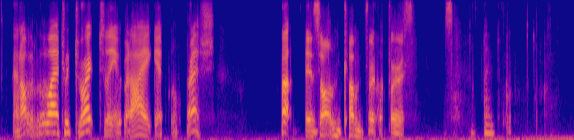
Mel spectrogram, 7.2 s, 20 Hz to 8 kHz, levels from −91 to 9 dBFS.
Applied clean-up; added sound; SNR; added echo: neural diffusion model UNIVERSE++.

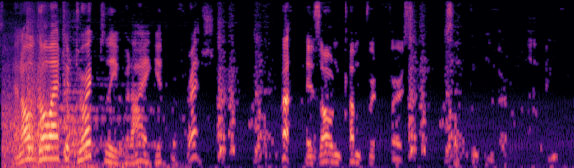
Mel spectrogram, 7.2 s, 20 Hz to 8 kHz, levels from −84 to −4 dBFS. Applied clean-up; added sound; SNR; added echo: classical method spectral subtraction.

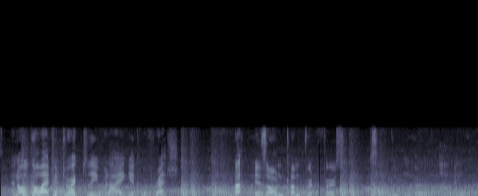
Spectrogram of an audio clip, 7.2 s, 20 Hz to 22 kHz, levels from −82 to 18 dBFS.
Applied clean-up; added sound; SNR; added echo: none; Subway, metro, underground; 3 dB; none.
